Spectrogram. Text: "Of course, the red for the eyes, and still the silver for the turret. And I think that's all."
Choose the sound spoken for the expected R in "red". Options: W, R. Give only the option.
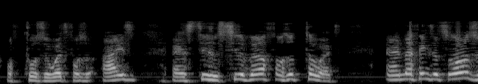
W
